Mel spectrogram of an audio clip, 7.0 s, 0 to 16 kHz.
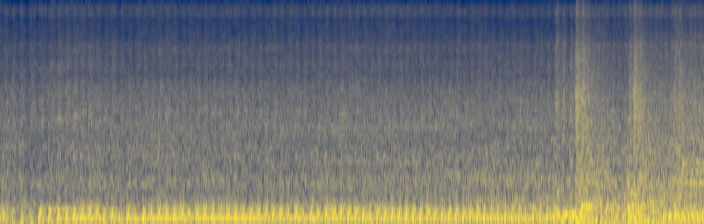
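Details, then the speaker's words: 2014 Ariens 42-inch riding mower, single-cylinder engine running after the flywheel timing was corrected; it had been way off, causing backfiring and fuel loading. A steady, even thump at a brisk idle with no clatter; runs smoothly, though it still needs carb work. "smooth awesome awesome awesome obviously it's going to need you know some carb work and stuff like that"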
